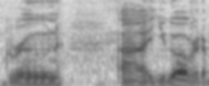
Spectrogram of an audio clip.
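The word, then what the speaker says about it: Grün: Bron Falls called Green, which in German is pronounced Grun.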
